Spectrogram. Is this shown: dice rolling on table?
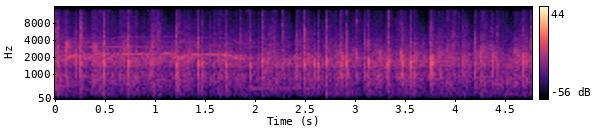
no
